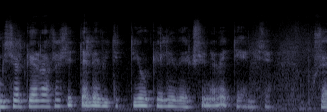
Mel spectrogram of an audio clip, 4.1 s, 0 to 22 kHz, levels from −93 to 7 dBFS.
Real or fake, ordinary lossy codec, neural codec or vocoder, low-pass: real; none; none; 19.8 kHz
